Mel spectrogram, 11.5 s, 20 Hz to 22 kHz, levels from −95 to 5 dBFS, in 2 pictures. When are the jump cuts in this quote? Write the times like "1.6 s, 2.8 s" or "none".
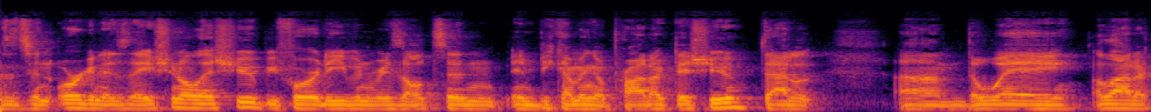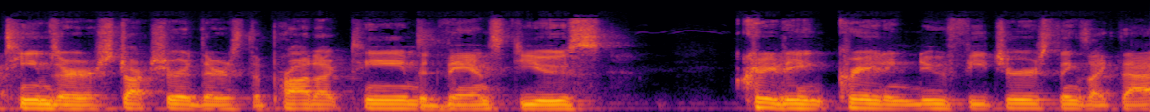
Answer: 7.8 s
